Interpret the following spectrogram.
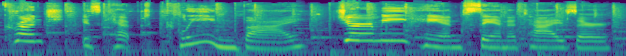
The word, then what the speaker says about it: Germy: The Kayfabe Crunch is kept clean by Germy Hand Sanitizer. It's spelled Germ-Y, like other popular brands, but we prefer to say Germy.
